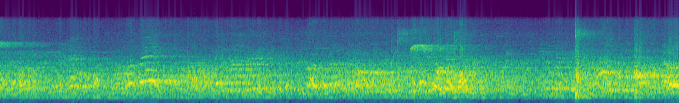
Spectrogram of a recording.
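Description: Several men talk and call out in a large echoing hall.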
